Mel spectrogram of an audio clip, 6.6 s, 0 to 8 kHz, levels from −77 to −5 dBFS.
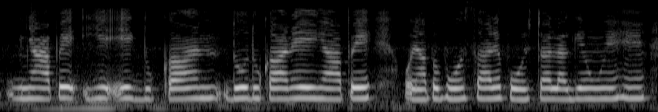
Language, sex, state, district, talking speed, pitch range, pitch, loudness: Kumaoni, female, Uttarakhand, Uttarkashi, 175 wpm, 250-265 Hz, 255 Hz, -32 LUFS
